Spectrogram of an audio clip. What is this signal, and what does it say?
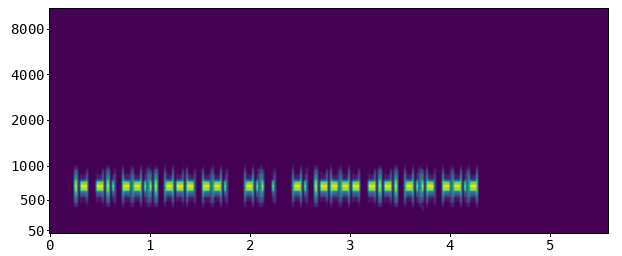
Morse code, heard as a keyed tone, about 46 wpm, 700 Hz. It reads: AD7OG DE N1CXQ
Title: USA Callsign DE Callsign - 5 Characters - 45wpm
